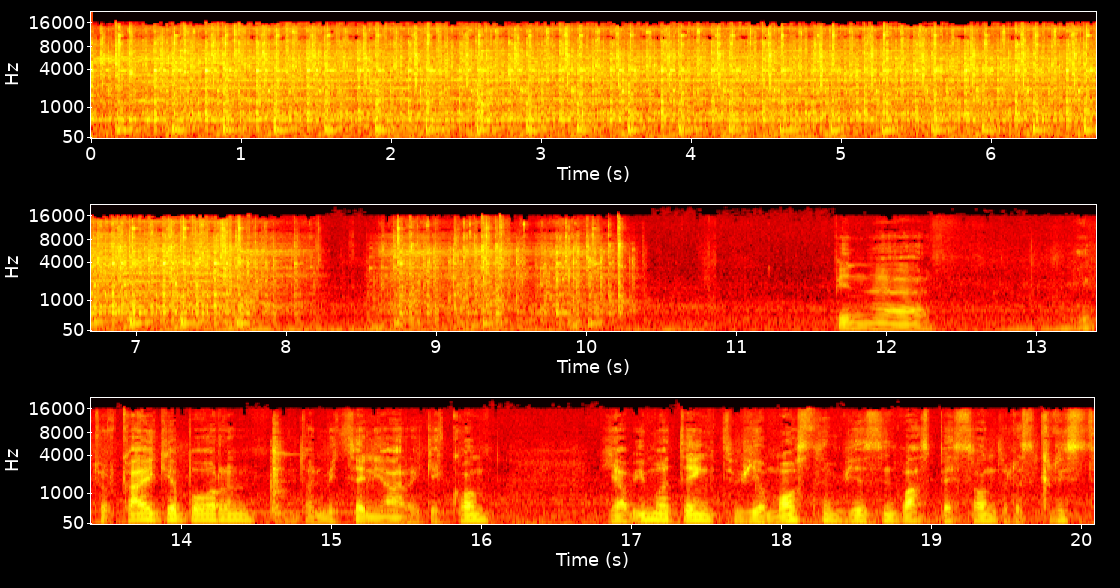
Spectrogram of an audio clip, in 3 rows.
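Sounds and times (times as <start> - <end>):
sewing machine stitching in a repair shop: 0.0 - 10.4
speech: 13.3 - 16.2, 16.8 - 20.0.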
